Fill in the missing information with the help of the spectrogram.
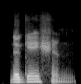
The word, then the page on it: negation: American English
